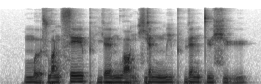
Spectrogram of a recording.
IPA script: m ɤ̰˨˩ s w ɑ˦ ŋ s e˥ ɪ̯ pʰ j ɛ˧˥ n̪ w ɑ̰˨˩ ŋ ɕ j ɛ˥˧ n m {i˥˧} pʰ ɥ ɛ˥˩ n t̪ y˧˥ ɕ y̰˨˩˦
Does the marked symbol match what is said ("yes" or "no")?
yes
